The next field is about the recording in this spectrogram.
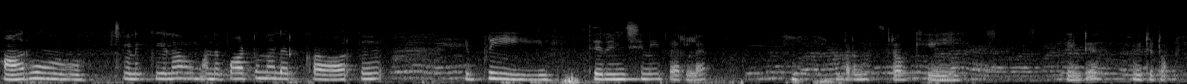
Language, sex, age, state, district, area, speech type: Tamil, female, 18-30, Tamil Nadu, Tiruvarur, urban, spontaneous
